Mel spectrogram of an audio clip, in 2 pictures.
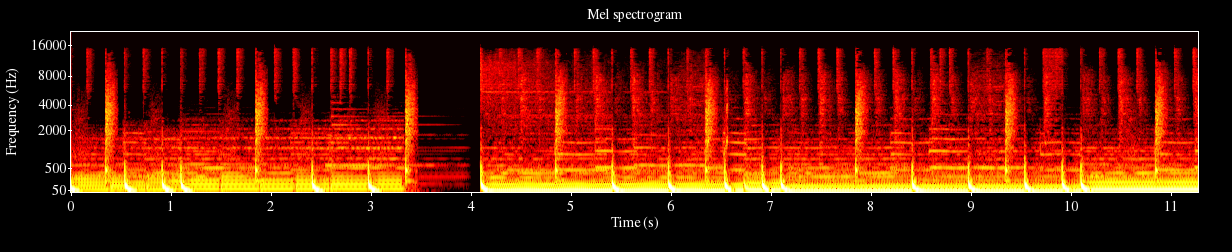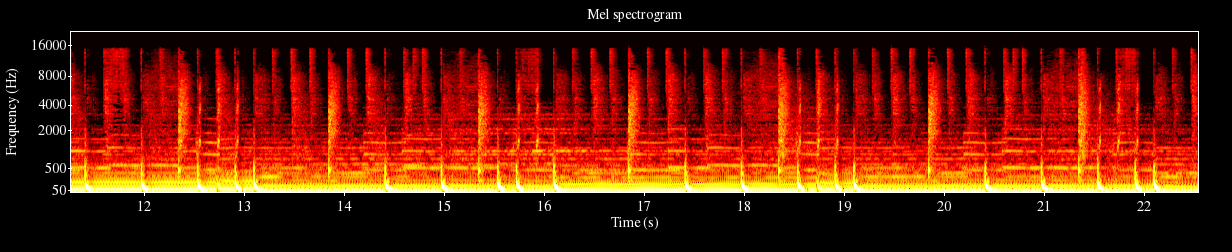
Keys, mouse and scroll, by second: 0.5 click, 1.8 click, 2.5 click, 3.1 Escape, 4.2 right click, 4.2 Escape, 4.2 click, 5.1 click, 5.8 click, 7.3 click, 10.2 click, 11.5 click, 12.5 click, 13.0 Escape, 13.4 right click, 14.5 click, 15.0 right click, 16.2 middle click, 16.5 Escape, 16.8 right click, 18.5 click, 18.5 right click, 19.1 click, 20.1 click, 21.2 click, 21.4 right click, 21.4 click, 22.4 click.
